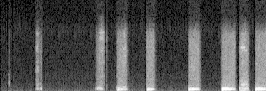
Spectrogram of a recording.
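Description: Marker pen writing on a whiteboard: a string of short separate strokes that start about a second and a half in and come closer together near the end.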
